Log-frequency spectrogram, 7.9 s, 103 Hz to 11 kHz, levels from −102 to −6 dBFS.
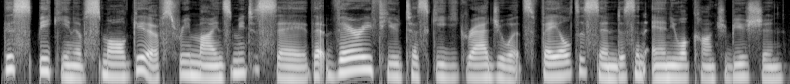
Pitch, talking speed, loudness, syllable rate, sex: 160 Hz, 160 wpm, -23 LUFS, 4.1 syllables/s, female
